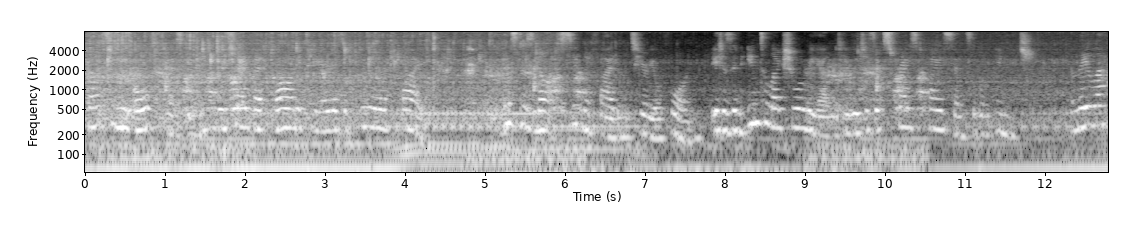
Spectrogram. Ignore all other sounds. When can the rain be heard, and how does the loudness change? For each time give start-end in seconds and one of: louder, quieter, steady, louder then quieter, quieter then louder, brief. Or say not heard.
0.0-12.6 quieter.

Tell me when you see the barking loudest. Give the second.
2 s.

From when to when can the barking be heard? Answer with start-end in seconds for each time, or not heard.
0.2-2.1, 4.8-6.3, 8.9-10.6.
